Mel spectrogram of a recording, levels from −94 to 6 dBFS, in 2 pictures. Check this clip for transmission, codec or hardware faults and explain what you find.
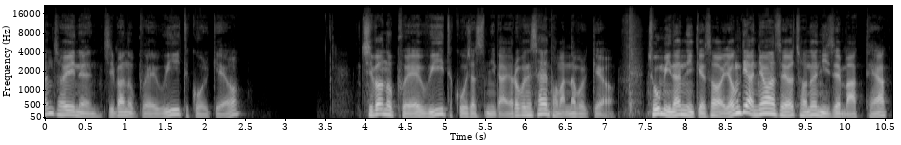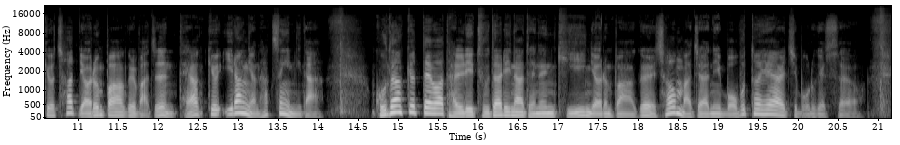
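Nothing wrong turns up anywhere in this speech recording. There is no event in it that needs a time or an explanation.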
